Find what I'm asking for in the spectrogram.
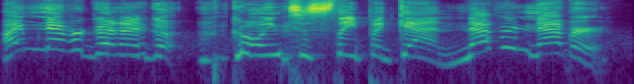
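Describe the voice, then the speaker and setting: A woman voicing an excitable, cheerful little pixie from a game, in a bubbly, theatrical manner, easily exasperated. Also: very high voice, normal speed, voice pushed up, exaggerated voice. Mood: indignant. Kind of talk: reading game dialogue in character.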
